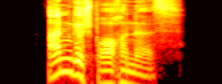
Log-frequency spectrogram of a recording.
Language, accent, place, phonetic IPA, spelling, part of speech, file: German, Germany, Berlin, [ˈanɡəˌʃpʁɔxənəs], angesprochenes, adjective, De-angesprochenes.ogg
- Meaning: strong/mixed nominative/accusative neuter singular of angesprochen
